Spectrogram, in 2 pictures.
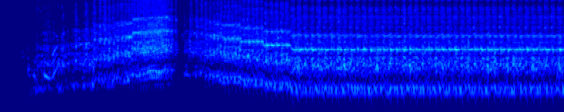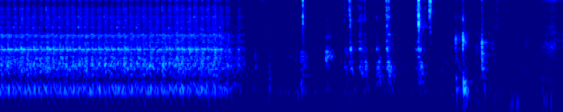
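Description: A sewing machine fitted with an overlock presser foot stitches fabric. It starts slowly, speeds up into a steady, loud whirring run for about ten seconds, then stops, leaving light clicks and handling noises.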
